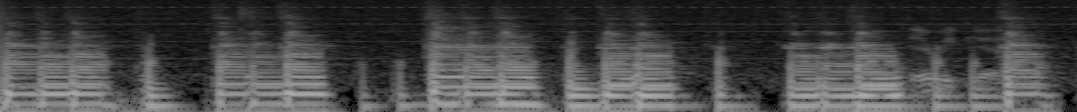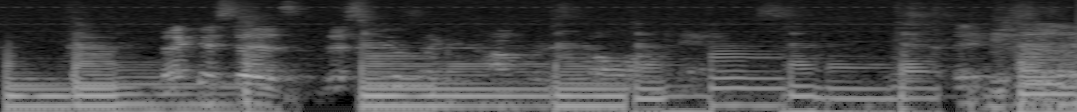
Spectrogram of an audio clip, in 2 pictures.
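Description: A guitar being played, a run of sustained notes and chords that change about every half second to a second, with brief breaks between them.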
